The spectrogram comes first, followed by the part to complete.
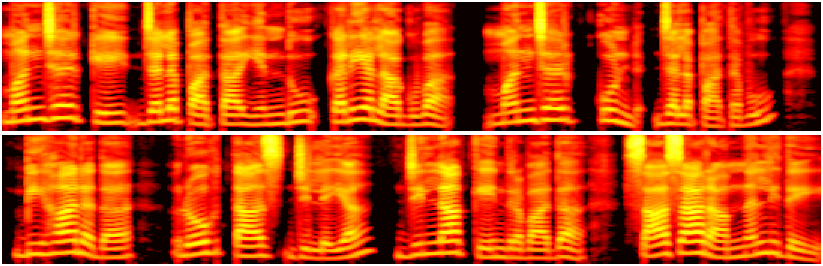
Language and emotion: Kannada, neutral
